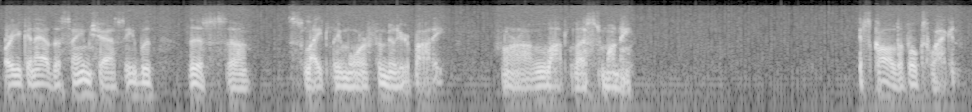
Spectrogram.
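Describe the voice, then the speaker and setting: A man's voice: deep voice, fairly even intonation, normal speed, vocal fry, pauses often, slight background noise. A man playing an assured car salesman in a vintage commercial, clipped and conversational. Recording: dull, muffled old commercial.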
